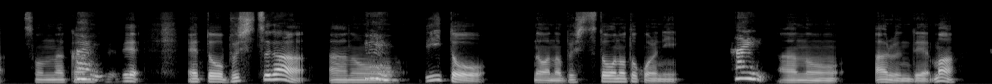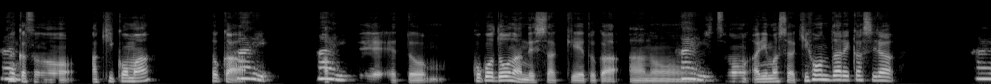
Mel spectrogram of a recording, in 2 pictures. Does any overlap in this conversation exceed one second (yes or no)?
no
